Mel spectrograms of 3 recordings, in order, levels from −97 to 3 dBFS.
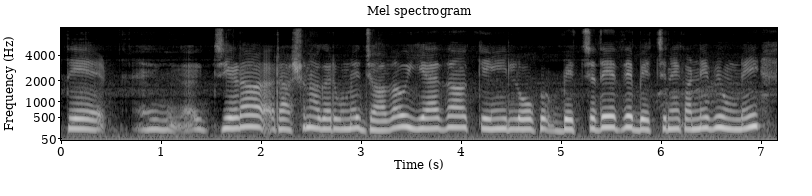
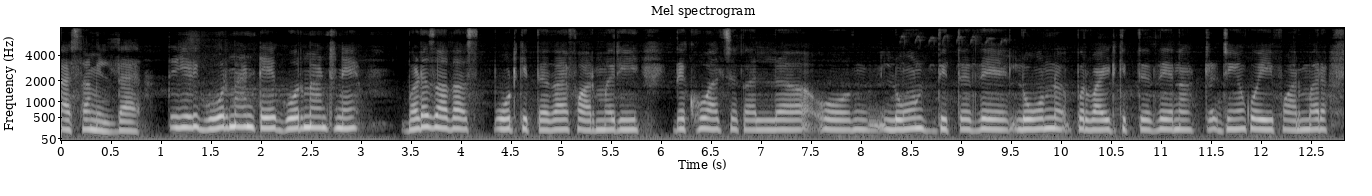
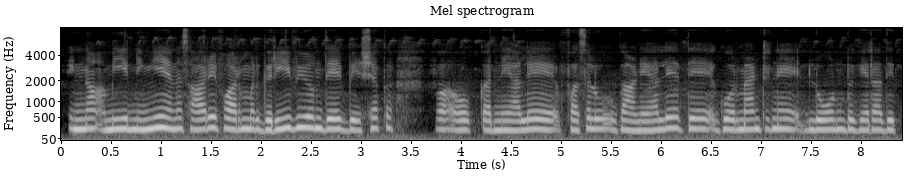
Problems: low volume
